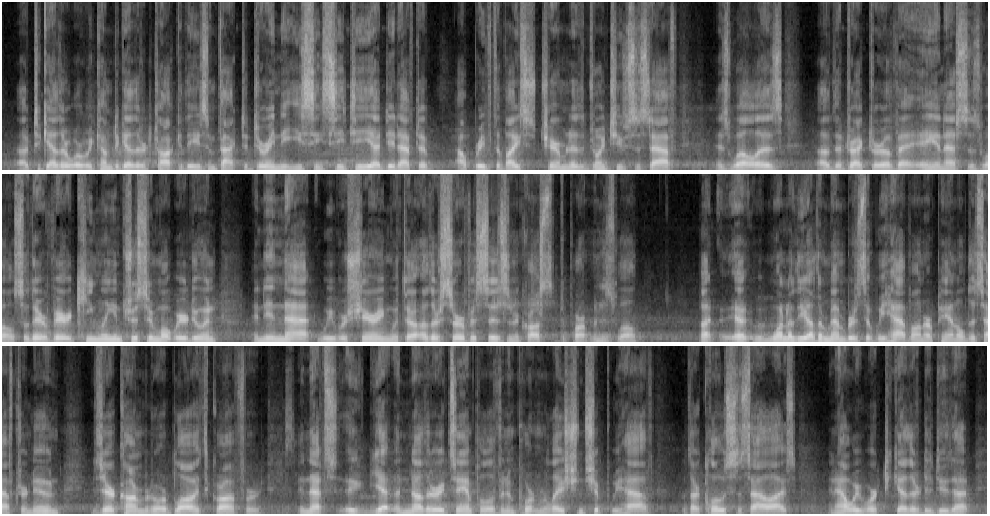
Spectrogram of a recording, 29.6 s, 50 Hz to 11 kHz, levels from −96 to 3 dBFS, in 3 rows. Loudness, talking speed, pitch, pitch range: -21 LUFS, 220 wpm, 120 Hz, 115-125 Hz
